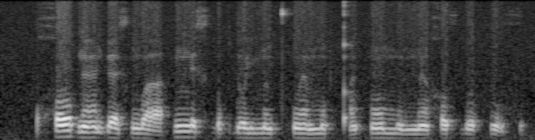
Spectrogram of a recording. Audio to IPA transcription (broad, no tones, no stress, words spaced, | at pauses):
χo ɠɛ̃ɠɛxŋʷa | ŋexɠʌpɗujmẽ kʷʰɛ̃mõfqʼẽ kõmu mẽχuxɠokux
